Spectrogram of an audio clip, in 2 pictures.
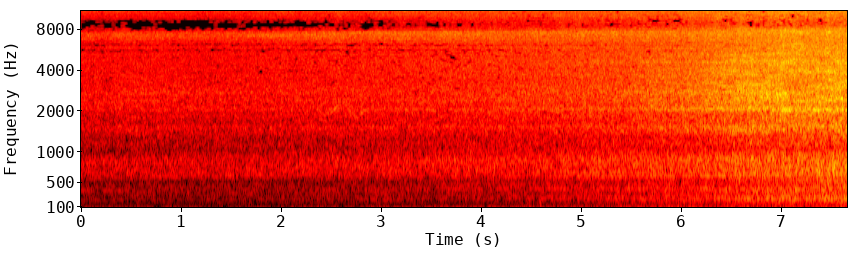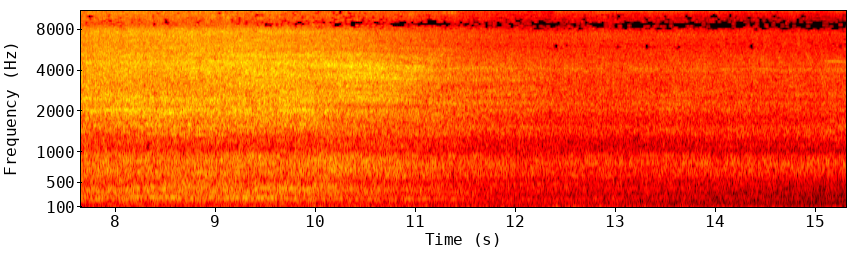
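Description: A train passing by: its rolling noise swells over several seconds, is loudest about halfway through, then fades to a lower steady rumble.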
